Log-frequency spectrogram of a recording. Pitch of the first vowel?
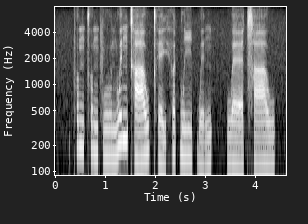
high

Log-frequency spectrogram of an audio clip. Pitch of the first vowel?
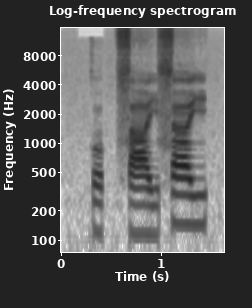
low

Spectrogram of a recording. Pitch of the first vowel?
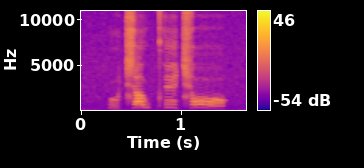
low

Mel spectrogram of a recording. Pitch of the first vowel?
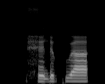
low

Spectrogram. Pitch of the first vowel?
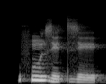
high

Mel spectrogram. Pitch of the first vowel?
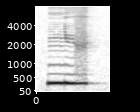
high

